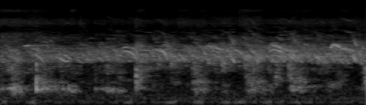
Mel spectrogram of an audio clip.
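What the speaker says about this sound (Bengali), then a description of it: "মুরগিগুলো খাবার শেষ করেছে কিন্তু পাত্রে কিন্তু একটু ঝুরা খাবার আছে, সেটাও খাচ্ছে" Farm chickens cluck and chatter steadily while they peck leftover crumbs from a feeder, a busy, mid-distance flock with overlapping calls and no talking.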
